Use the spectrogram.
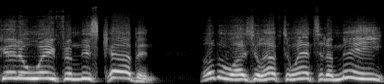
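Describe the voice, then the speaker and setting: Shouting at a moderate pace, a man hits an extremely high pitch. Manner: shouting, menacing.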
